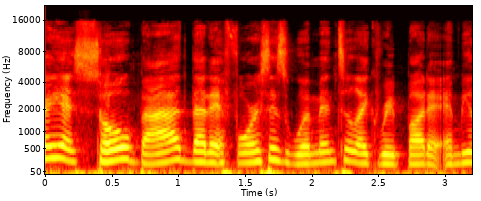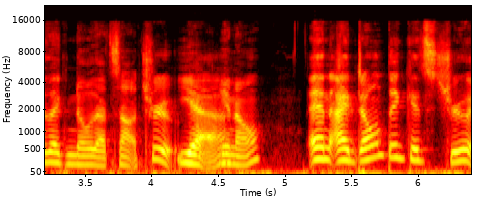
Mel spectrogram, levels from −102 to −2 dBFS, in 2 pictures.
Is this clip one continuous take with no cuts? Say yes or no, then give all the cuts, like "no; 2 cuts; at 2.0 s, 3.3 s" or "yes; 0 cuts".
no; 1 cut; at 3.7 s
